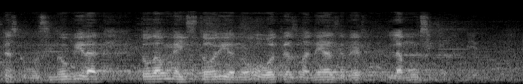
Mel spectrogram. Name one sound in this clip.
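A man speaks into a microphone with animation, heard through loudspeakers in an echoing room.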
